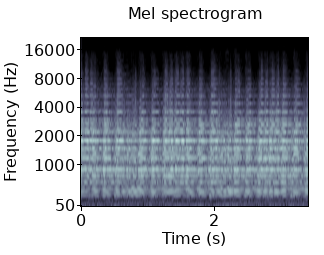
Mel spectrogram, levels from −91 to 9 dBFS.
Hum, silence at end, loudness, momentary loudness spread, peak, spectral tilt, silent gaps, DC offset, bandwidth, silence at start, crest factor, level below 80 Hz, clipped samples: none; 0 s; -18 LUFS; 3 LU; -2 dBFS; -0.5 dB/octave; none; under 0.1%; 12 kHz; 0 s; 16 dB; -58 dBFS; under 0.1%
